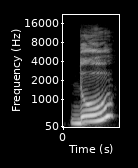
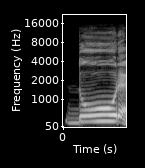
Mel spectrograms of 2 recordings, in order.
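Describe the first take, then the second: First: दू, long pause, र; दूर split slowly, rising first syllable. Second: दूर joined, long ऊ; blended word. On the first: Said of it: "एक अक्षर का उच्चारण करना है". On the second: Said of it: "तो मिलके बन जाएगा". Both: Shown as a demonstration.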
